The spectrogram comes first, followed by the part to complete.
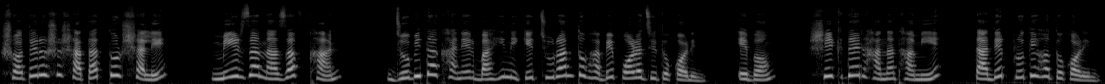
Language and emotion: Bengali, neutral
